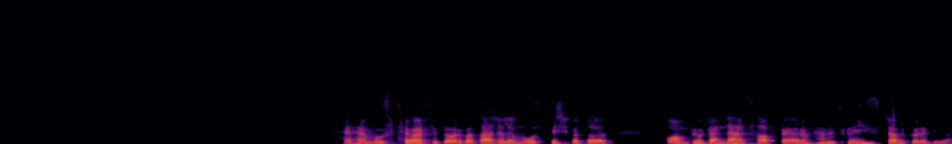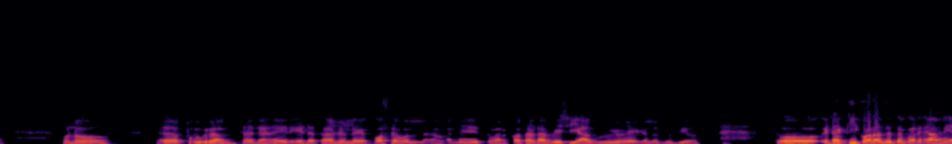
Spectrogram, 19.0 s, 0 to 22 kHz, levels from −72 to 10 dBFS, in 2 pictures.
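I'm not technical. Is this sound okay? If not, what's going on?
No, not quite. From start to finish the speech sounds dull and muffled, with a gurgly, grainy roughness on top, a bit like listening to weak digital radio. That's most likely MP2 compression squeezed too hard. This older format splits the sound into many narrow slices and shares out a limited data budget between them. Here the budget is clearly too small, so the high, crisp slices get switched off and flicker in and out, and what remains is rendered coarsely.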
